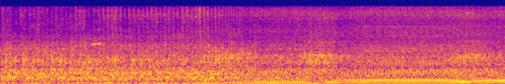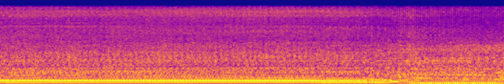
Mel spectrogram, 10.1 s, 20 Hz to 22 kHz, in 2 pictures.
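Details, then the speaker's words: John Deere 2440 diesel tractor after new pencil injectors and fuel filter, hood off: even diesel clatter rising to steady higher hum and back, running smoothly on all four cylinders, no misfire; normal. "mine runs on all four cylinders it runs smooth it sounds good"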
